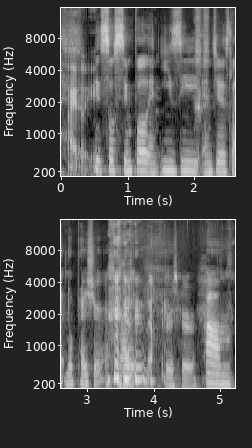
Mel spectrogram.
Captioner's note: laugh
